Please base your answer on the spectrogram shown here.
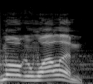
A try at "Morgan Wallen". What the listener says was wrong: You said Wallen how it's spelt, but it's Morgan Wallen.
